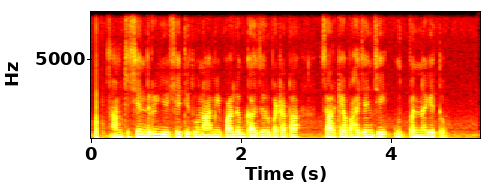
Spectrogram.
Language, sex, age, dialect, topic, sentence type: Marathi, male, 25-30, Standard Marathi, agriculture, statement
